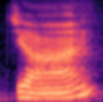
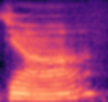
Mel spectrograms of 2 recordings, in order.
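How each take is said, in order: First: The word ends with a full n sound. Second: The word ends with a nasalized vowel.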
